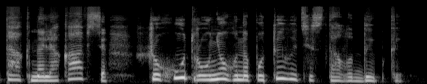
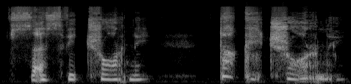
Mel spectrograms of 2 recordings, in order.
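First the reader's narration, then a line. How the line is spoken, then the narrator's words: Whisper. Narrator (Ukrainian): прошепотів Чмих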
